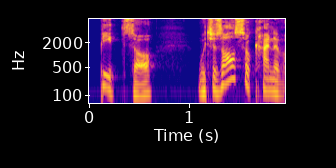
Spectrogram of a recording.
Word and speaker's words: Pizzo: And the city of Pizzo, which is spelled like pizza with an O instead of an A, Pizzo, they have a famous ice cream called Tartufo, and Tartufo generally means truffle.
